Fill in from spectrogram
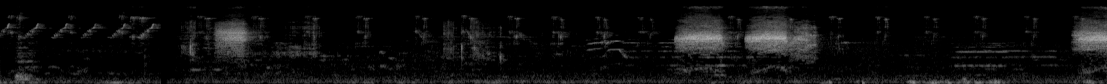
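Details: A myna in a fight with a snake gives loud, harsh, rasping screeches in bursts between runs of quick, thin, high chirps repeated several times a second.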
